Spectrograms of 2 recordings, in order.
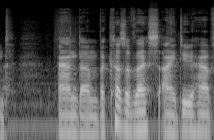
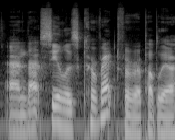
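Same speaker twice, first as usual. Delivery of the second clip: ordinary talk, nothing marked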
